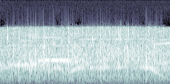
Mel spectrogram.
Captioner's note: applause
